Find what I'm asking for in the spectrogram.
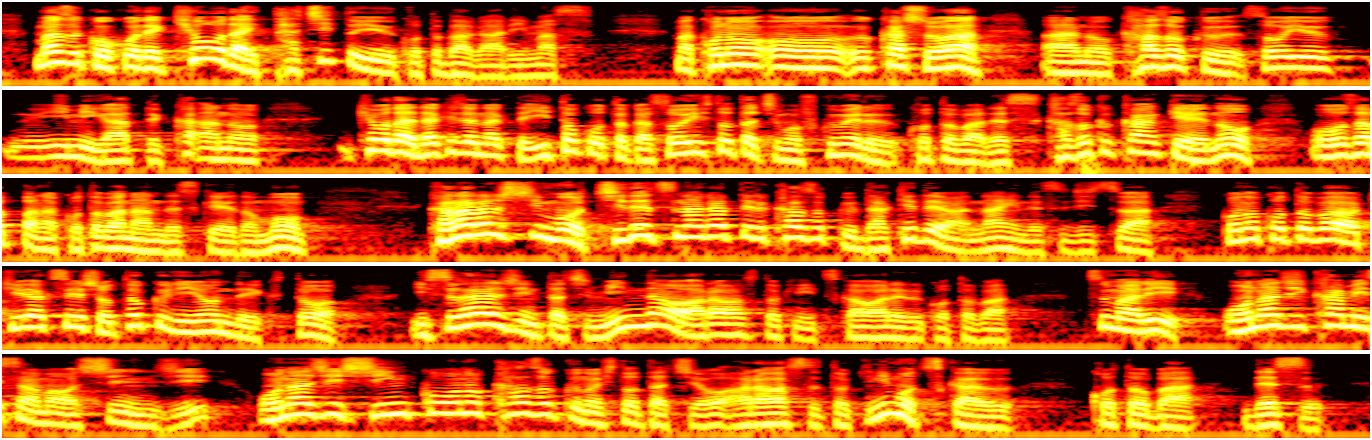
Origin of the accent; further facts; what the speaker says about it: Minnesota, United States; now in Boston, United States; 私ももともとボストンの人じゃないんです。ミネソタ出身ですけれども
